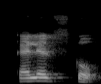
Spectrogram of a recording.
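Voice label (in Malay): "kaleidoskop", Malay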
